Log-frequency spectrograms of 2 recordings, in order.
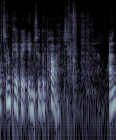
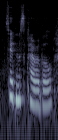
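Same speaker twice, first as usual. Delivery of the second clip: plain reading voice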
